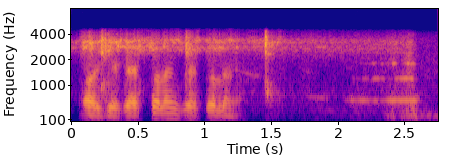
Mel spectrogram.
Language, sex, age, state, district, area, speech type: Tamil, male, 30-45, Tamil Nadu, Dharmapuri, rural, conversation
